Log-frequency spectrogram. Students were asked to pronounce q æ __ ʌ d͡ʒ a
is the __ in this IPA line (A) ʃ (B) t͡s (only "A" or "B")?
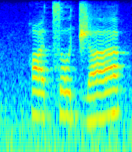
B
